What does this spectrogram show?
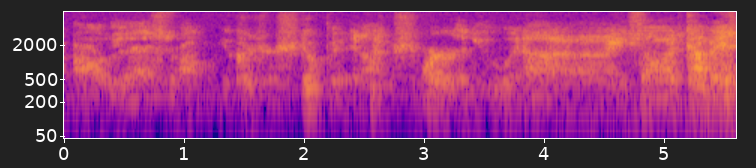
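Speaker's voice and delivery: low, whispered smug villain; imitating Snoke. Mocking how Snoke talks, low whispered smugness. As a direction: breathe it out like a smug overlord. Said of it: "the way he talks".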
